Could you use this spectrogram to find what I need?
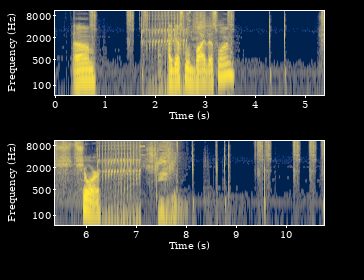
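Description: Game menu sounds chime and click as options are selected.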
